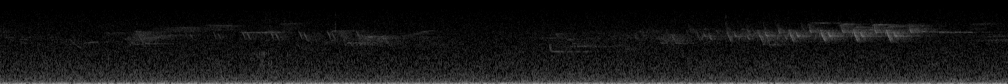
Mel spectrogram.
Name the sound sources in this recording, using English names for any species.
Ovenbird, Black-throated Green Warbler, Eastern Wood-Pewee, Wood Thrush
